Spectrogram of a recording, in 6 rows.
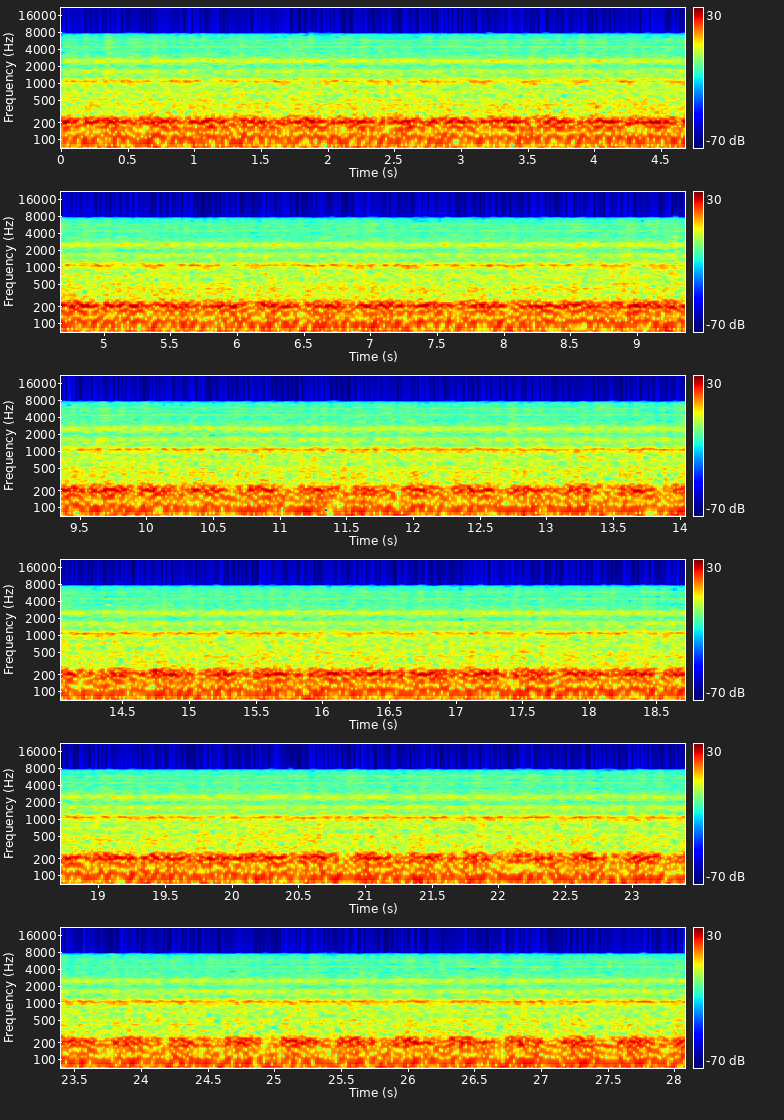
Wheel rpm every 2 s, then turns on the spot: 230, 230, 230, 230, 230, 230, 230, 230, 230, 230, 230, 230, 220, 230.
none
